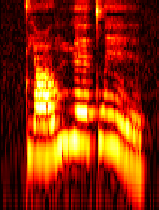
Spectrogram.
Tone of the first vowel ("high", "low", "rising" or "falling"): rising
